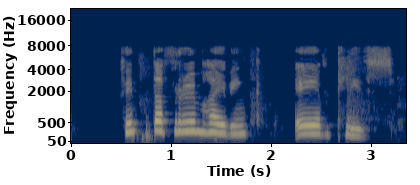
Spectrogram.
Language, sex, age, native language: Icelandic, female, 40-49, Icelandic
